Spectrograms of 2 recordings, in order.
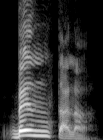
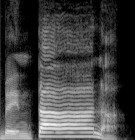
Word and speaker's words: ventana: con ventana ventana ventana no decimos ventana o ventana decimos ventana vinton camiseta pues camiseta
